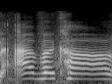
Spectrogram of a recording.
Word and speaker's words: Avoca: So, we also went to this place called Evoka, and it's spelled like avocado without the dough. So, we all thought it was pronounced avoca, but it wasn't. It's a voca.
